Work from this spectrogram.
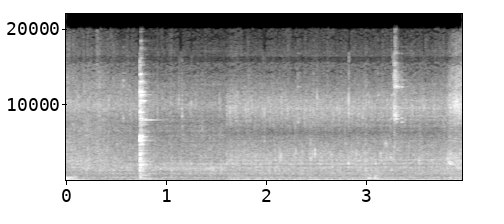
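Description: Tomatoes with salt cook in a pan for a tamarind curry, giving a soft, steady sizzle with one sharp clink early on.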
